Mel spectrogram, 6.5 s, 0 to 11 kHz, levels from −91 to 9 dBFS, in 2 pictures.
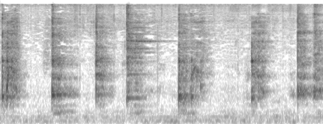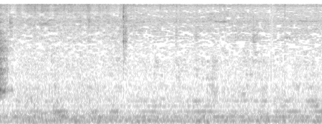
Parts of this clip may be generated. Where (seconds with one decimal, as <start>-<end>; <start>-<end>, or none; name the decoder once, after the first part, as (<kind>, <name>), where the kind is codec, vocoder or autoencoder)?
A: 0.7-1.2 (vocoder, Vocos); 2.3-4.5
